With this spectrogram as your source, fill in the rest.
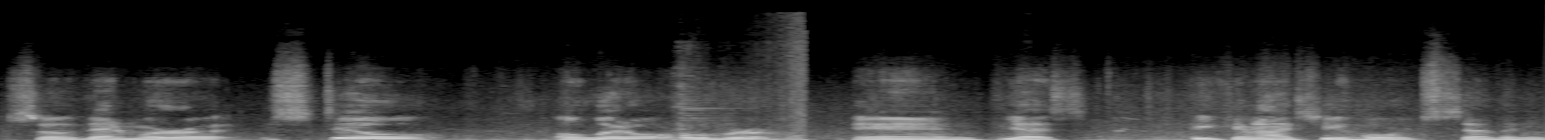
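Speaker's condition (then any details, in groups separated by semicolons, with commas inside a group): Cerebral palsy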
